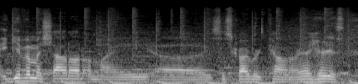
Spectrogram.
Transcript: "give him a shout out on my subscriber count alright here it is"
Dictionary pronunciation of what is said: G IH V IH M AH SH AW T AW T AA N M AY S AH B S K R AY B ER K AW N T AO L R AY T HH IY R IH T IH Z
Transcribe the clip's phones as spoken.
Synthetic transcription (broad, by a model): G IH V IH M AH SH AW T AW T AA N M AY S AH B S K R AY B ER K AW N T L AY HH IY R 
